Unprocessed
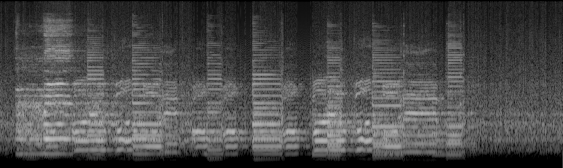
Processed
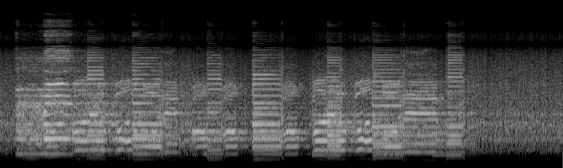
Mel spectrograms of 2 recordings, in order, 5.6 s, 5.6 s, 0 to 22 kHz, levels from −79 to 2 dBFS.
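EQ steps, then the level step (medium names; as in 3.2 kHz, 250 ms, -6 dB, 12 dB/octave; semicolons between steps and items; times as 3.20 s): Savitzky-Golay filter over 15 samples; 0.0 dB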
